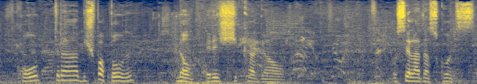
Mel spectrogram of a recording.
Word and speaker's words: Ereshkigal: Não, Ereshkigal. Ou sei lá das contas. É esse seu nome, né? É. Quer dizer, talvez esteja pronunciando incorretamente. Ereshkigal, é isso? É, tava falando errado. É Ereshkigal. É esse o nome.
